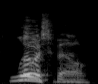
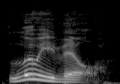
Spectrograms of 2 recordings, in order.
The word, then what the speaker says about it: Louisville: We were settled by the French, so it's got a little French Creole kind of sound to it. Oh, je ne sais quoi. Louisville.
